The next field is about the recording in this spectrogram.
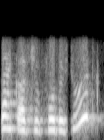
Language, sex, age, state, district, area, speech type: Kashmiri, female, 30-45, Jammu and Kashmir, Budgam, rural, conversation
